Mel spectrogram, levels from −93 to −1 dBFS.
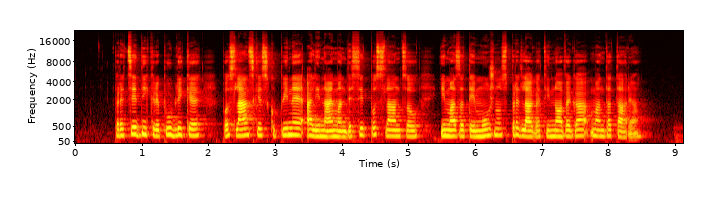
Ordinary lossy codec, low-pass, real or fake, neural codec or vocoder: none; none; real; none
